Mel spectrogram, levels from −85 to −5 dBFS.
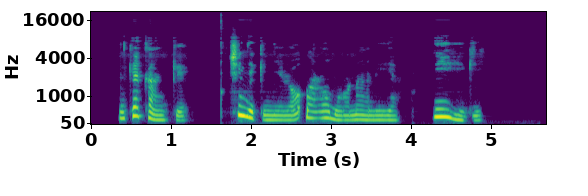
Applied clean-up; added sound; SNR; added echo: neural mask model DeepFilterNet 3.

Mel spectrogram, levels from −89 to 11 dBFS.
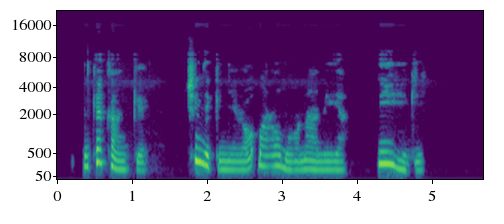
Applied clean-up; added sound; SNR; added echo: none; none; none; none.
